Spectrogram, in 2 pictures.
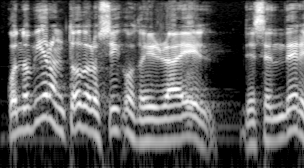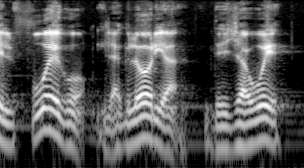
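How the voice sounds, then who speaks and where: Emphatic male radio preacher, mid-pitched voice, faint music in the background. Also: lively intonation, unhurried. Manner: emphatic, repeats and spells out words. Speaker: Bible teacher. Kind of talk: radio Bible class.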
